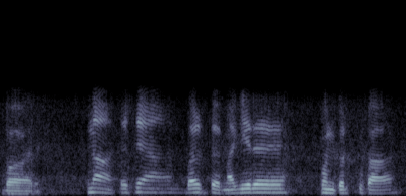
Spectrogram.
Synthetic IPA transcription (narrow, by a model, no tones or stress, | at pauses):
bəɾ | nat̪əɕeãbəɾt̪əɾnaɡiɾ | fonkəɾt̪uka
